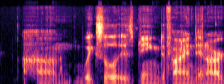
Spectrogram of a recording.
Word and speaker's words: WGSL: a new shading language wgsl which we pronounce wixel wixel is being defined in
